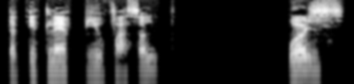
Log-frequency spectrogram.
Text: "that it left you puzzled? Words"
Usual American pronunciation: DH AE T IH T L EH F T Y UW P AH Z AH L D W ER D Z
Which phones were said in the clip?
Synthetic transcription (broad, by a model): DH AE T IH T L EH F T Y UW F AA S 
